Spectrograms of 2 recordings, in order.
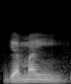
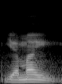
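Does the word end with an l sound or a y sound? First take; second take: y sound; y sound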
